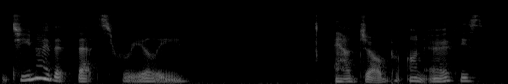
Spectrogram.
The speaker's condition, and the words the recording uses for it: None; typical speech.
